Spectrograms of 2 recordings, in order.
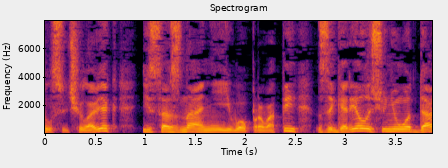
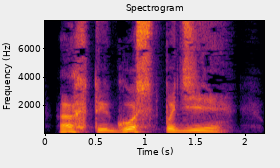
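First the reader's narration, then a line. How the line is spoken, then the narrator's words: Dejected exclamation. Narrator (Russian): уныло воскликнул Филипп Филиппович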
